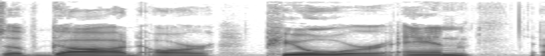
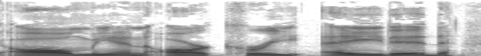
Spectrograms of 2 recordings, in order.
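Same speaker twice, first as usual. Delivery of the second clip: "all men are created" drawn out very slowly; slow emphatic; much slower than usual. Shown as a demonstration. Pastor stressing created to the congregation, slow. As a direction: spell it out word by word. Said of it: "That word created there is important".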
